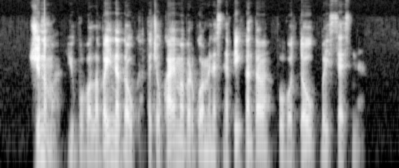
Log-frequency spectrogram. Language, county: Lithuanian, Vilnius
